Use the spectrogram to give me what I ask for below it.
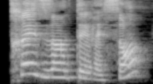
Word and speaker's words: très intéressant: Très intéressant. You link the très intéressant.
